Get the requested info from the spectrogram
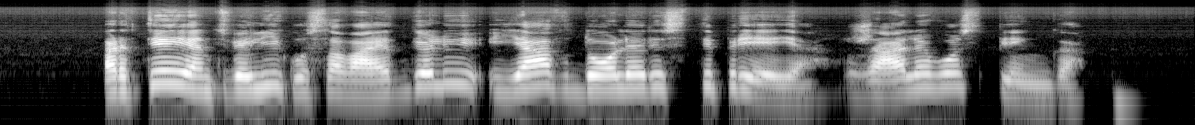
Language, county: Lithuanian, Kaunas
